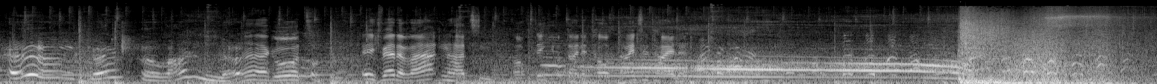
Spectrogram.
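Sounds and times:
speech: 0.1 - 9.2
laughter: 5.3 - 11.5
explosion: 9.6 - 11.5.

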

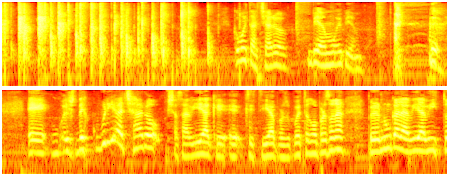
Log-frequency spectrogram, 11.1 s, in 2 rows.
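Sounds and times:
hand clapping in a studio welcoming a guest: 0.0 - 3.8
speech: 2.9 - 11.1.

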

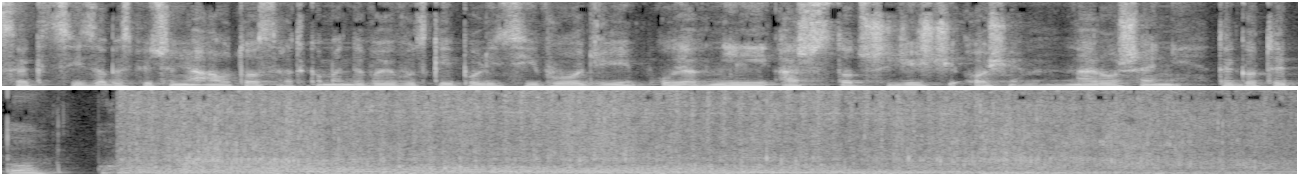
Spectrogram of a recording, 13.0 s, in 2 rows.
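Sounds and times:
speech: 0.0 - 7.2
police helicopter rotor and engine roaring: 7.0 - 12.9.

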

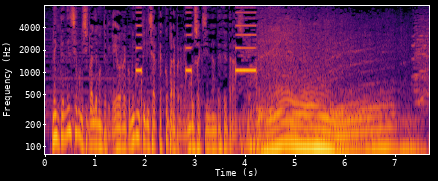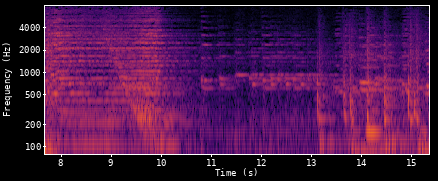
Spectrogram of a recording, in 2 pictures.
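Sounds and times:
speech: 0.1 - 5.7
motorcycle engine revving hard with throttle blips and rough idle: 3.8 - 7.5.

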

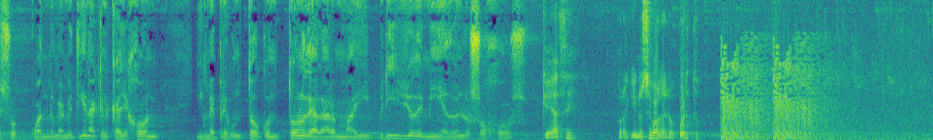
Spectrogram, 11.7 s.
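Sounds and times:
speech: 0.0 - 9.4
gunshot fired at point-blank range: 9.0 - 11.2.

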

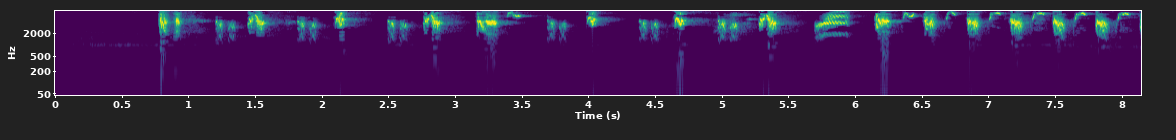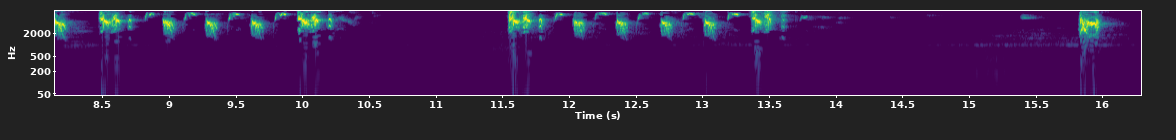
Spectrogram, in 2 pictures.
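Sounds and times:
long-tailed shrike singing harsh chips and sharp varied notes: 0.8 - 10.5, 11.6 - 14.1.

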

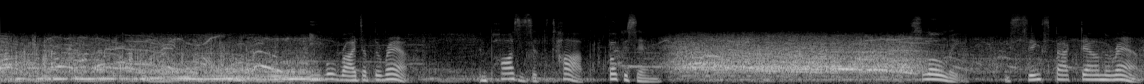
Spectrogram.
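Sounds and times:
crowd clapping: 0.0 - 3.2, 6.0 - 11.4
speech: 3.4 - 4.2, 4.8 - 6.7, 9.2 - 11.4.

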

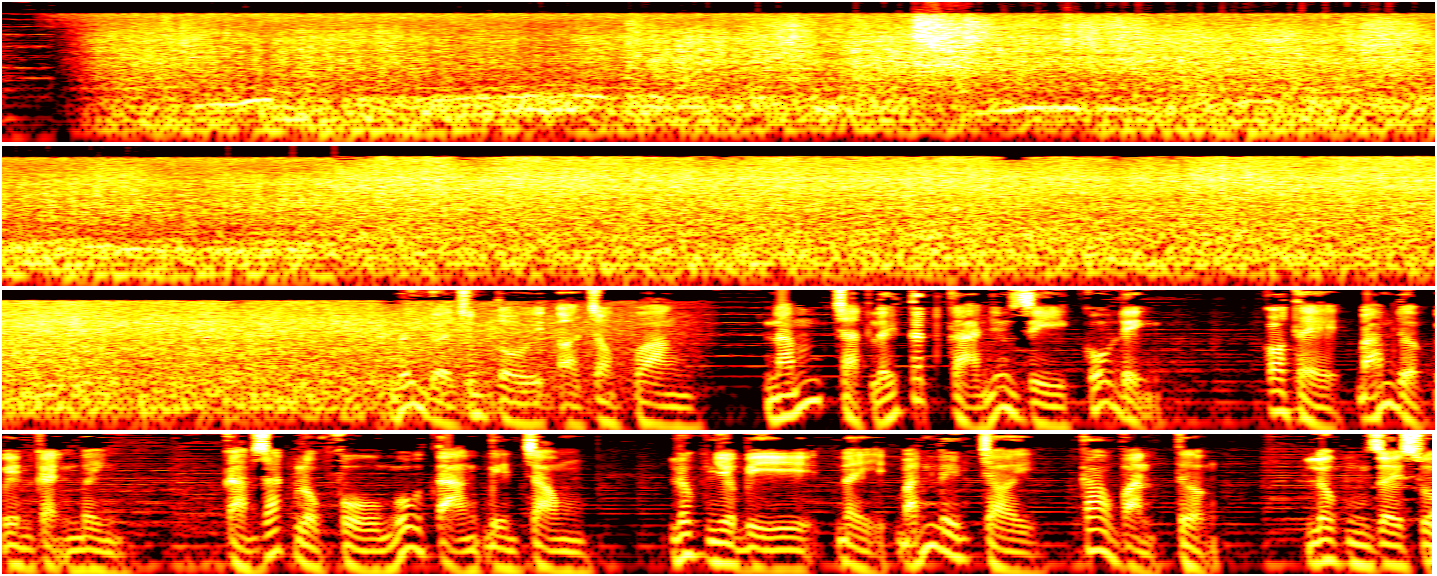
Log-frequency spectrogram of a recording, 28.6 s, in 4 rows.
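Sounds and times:
crashing waves at sea: 0.2 - 17.8
thunderstorm at sea: 0.3 - 17.8
speech: 16.4 - 28.6.

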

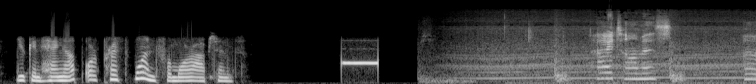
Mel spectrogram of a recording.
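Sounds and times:
speech: 0.2 - 2.5, 6.0 - 7.5
voicemail beep signalling start of message recording: 3.4 - 3.8.

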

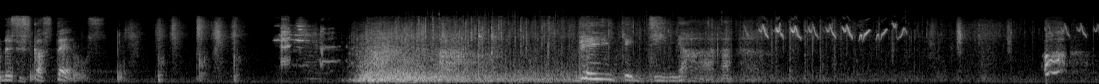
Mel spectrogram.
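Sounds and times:
speech: 0.0 - 1.4, 5.8 - 7.8
small blue bird flapping: 3.5 - 10.9
small blue bird chirping: 7.3 - 10.9.

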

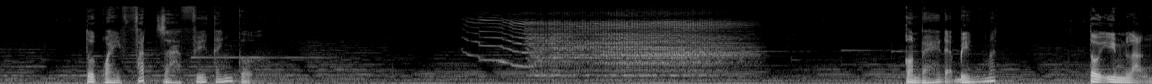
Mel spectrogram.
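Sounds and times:
speech: 0.8 - 2.7, 9.0 - 10.1, 10.9 - 11.5
window creaking in the quiet night: 4.6 - 7.7.

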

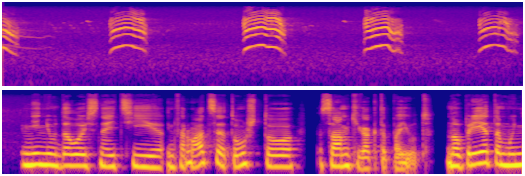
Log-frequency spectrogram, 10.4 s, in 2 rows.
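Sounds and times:
Northern lapwing calling: 0.0 - 5.4
faint hiss: 0.0 - 6.2
speech: 5.4 - 10.4.

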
